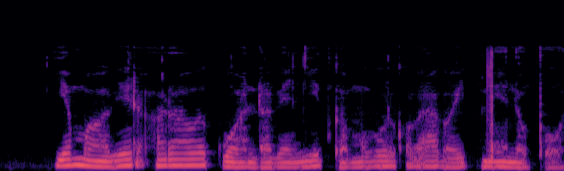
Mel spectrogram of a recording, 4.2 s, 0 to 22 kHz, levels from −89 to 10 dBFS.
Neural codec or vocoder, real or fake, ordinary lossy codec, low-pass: codec, 16 kHz, 8 kbps, FreqCodec, larger model; fake; none; 7.2 kHz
